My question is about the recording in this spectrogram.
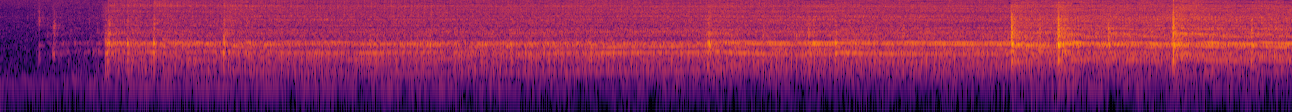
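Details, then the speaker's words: Vintage Kenmore stand mixer, believed Westinghouse-made, first power-up before service: a steady high whine with a screechy edge over the motor hum as it spins up, smoother at lower speeds, feels sticky, brushes smelled. Cause was bone-dry bushings, later cured by oiling the wicks. "what's really whines up and once you gets going even you see when I went back these lower speeds it smoothes it out but this thing is kind of sticky"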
